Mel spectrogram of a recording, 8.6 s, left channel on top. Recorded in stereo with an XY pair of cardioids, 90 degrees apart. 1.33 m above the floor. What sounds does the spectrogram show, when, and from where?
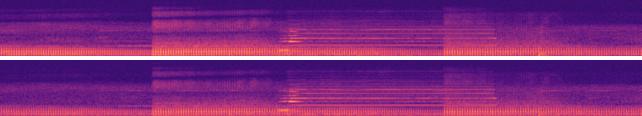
0.0 s a motorcycle: 65° left; by 8.6 s 10° left
3.7 s a flute: 15° right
